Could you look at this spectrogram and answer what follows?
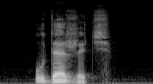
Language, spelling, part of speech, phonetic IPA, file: Polish, uderzyć, verb, [uˈdɛʒɨt͡ɕ], Pl-uderzyć.ogg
